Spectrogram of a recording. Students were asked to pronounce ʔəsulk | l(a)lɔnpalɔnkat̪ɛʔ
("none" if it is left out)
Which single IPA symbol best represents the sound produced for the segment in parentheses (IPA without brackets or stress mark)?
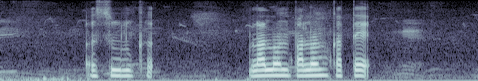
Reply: a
